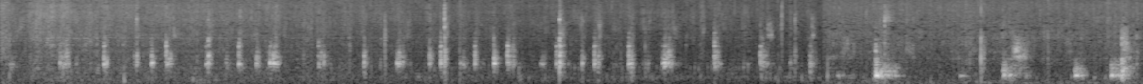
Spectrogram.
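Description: Wooden spatula stir-frying beef, onion and capsicum in a hot frying pan: a steady high sizzle under rapid, irregular clacks and scrapes of the spatula against the pan.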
